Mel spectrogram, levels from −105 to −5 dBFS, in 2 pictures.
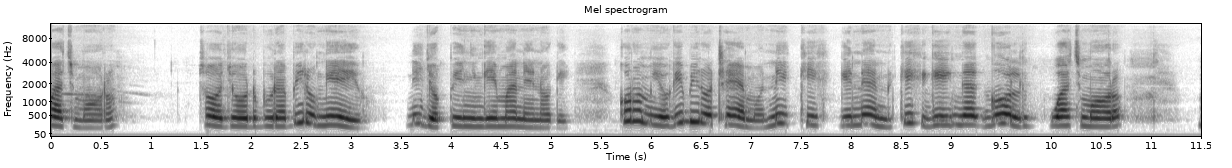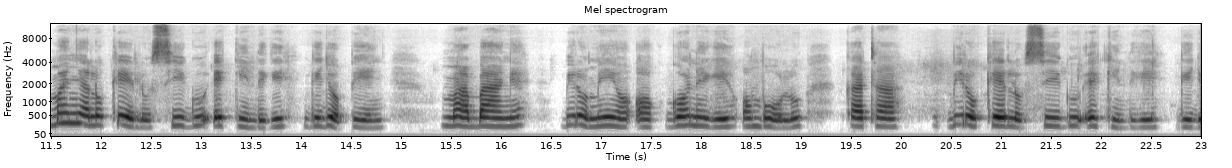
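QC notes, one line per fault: No fault found; the QC notes for this speech recording have nothing to list.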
